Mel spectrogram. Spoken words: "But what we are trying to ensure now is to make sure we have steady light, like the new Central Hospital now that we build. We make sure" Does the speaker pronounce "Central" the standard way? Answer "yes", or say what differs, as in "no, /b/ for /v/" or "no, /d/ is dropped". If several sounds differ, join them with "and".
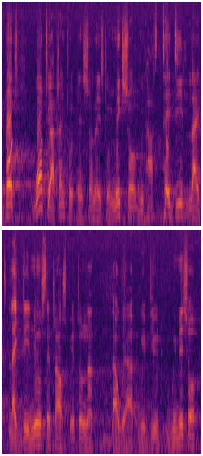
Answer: yes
